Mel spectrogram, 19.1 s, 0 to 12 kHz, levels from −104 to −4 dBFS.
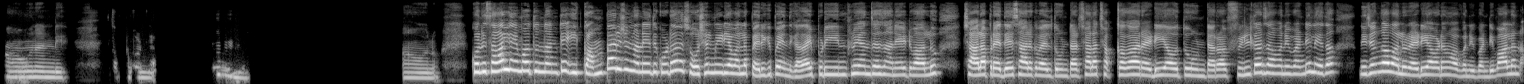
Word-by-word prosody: అవునండి. 190 Hz, -1 st, -9 dB, 0.6 s
తప్పకుండా 180 Hz, -2 st, -17 dB, 0.8 s
హ్మ్. 205 Hz, -10 st, -13 dB, 2.0 s
అవును. 170 Hz, -1 st, -12 dB, 0.5 s
కొన్నిసార్లేమవుతుందంటే 390 Hz, -1 st, +4 dB
ఈ -, -, +5 dB
కంపారిజననేది 365 Hz, -, +2 dB
కూడా 365 Hz, +4 st, +2 dB, 0.2 s
సోషల్ 315 Hz, +3 st, +1 dB
మీడియా 330 Hz, -1 st, +2 dB
వల్ల 305 Hz, +1 st, +1 dB
పెరిగిపోయింది 250 Hz, -1 st, -2 dB
గదా! 210 Hz, +3 st, 0 dB
ఇప్పుడు 275 Hz, +2 st, -6 dB
ఈ -, -, -2 dB
ఇన్‌ఫ్లుయెన్సర్స్ 295 Hz, +1 st, -1 dB
అనేటి 260 Hz, 0 st, -5 dB
వాళ్ళు 250 Hz, +4 st, +2 dB, 0.4 s
చాలా 265 Hz, -1 st, +5 dB
ప్రదేశాలకు 260 Hz, +1 st, 0 dB
వెళ్తుంటారు, 235 Hz, 0 st, -2 dB
చాలా 275 Hz, 0 st, +2 dB
చక్కగా 270 Hz, 0 st, +1 dB
రెడీ 235 Hz, 0 st, -2 dB
అవుతుంటారు. 235 Hz, -2 st, -2 dB
ఆ 230 Hz, -, -12 dB
ఫిల్టర్స్ 285 Hz, +6 st, 0 dB
అవ్వనివ్వండి, 300 Hz, +2 st, -4 dB
లేదా 335 Hz, +2 st, -1 dB, 0.4 s
నిజంగా 355 Hz, +5 st, +4 dB
వాళ్ళు 295 Hz, -3 st, -1 dB
రెడీ 255 Hz, +3 st, -1 dB
అవ్వడం 265 Hz, 0 st, -4 dB
అవ్వనివ్వండి. 210 Hz, -2 st, -7 dB
వాళ్ళను 295 Hz, +3 st, -2 dB
270 Hz, 110 wpm, -19 LUFS, 230-330 Hz, 2.0 s, ఈ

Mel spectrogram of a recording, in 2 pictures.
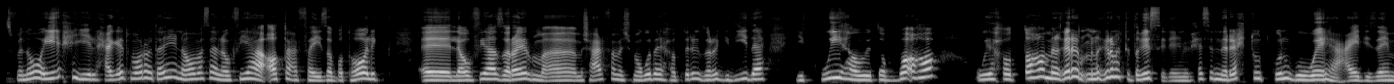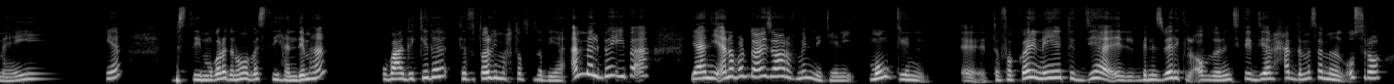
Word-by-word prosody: في 210 Hz, -, -7 dB
إن 220 Hz, -, -1 dB
هو 290 Hz, +3 st, +3 dB
يحيي 280 Hz, -2 st, 0 dB
الحاجات 225 Hz, +5 st, -2 dB
مرّه 280 Hz, +2 st, +1 dB
تانية، 280 Hz, +5 st, -1 dB
إن 285 Hz, -, -1 dB
هو 235 Hz, +2 st, +1 dB
مثلًا 270 Hz, 0 st, -2 dB
لو 205 Hz, -3 st, 0 dB
فيها 250 Hz, +3 st, +2 dB
قَطْع 240 Hz, -1 st, 0 dB
فيضبطها 195 Hz, +4 st, 0 dB
لكِ، 250 Hz, -, -6 dB, 0.3 s
آآ، 195 Hz, 0 st, +6 dB
لو 195 Hz, +1 st, +2 dB
فيها 250 Hz, +4 st, +3 dB
زراير 230 Hz, +3 st, +3 dB
ما 185 Hz, -1 st, -1 dB
مش 190 Hz, +2 st, -8 dB
عارفة 225 Hz, +4 st, -3 dB
مش 205 Hz, -1 st, -6 dB
موجودة 235 Hz, +5 st, 0 dB
يحُطّ 200 Hz, -2 st, -6 dB
لكِ 260 Hz, +1 st, -2 dB
زراير 210 Hz, +3 st, -1 dB
جديدة، 240 Hz, +5 st, -1 dB, 0.3 s
يكويها 235 Hz, +7 st, +1 dB
ويطبَّقها 215 Hz, -, +3 dB, 0.4 s
ويحُطّها 240 Hz, +8 st, +1 dB
من 280 Hz, -3 st, +5 dB
غير 300 Hz, +7 st, +5 dB
من 240 Hz, +3 st, +1 dB
غير 325 Hz, +5 st, +3 dB
ما 350 Hz, -, +2 dB
تتغسِل 245 Hz, -, -2 dB
يعني، 175 Hz, 0 st, -5 dB
بحيث 255 Hz, +9 st, -9 dB
إن 245 Hz, -4 st, 0 dB
ريحتُه 265 Hz, +5 st, -1 dB
تكون 270 Hz, 0 st, -1 dB
جواها 210 Hz, -1 st, +2 dB
عادي 180 Hz, +1 st, -3 dB
زي 190 Hz, +2 st, -1 dB
ما 185 Hz, -3 st, -3 dB
هي، 250 Hz, +8 st, -5 dB, 1.2 s
بس 205 Hz, -1 st, -3 dB
مجرّد 220 Hz, +4 st, +2 dB
إن 220 Hz, -, 0 dB
هو 265 Hz, +2 st, +3 dB
بس 245 Hz, +2 st, -3 dB
يهندِمها، 220 Hz, +7 st, +1 dB, 0.6 s
وبعد 255 Hz, +1 st, +2 dB
كده 320 Hz, +9 st, -1 dB
تفضلي 270 Hz, +3 st, +1 dB
محتفظة 255 Hz, -5 st, -6 dB
بيها، 180 Hz, -1 st, -4 dB
أمّا 475 Hz, 0 st, +3 dB
الباقي 380 Hz, +1 st, -1 dB
بقى، 390 Hz, +1 st, -2 dB, 0.5 s
يعني 280 Hz, 0 st, +4 dB
أنا 365 Hz, -, +5 dB
برضه 370 Hz, 0 st, -1 dB
عايزة 370 Hz, +1 st, +3 dB
أعرف 355 Hz, -7 st, +2 dB
منِّك 275 Hz, -, -3 dB
يعني 180 Hz, 0 st, -6 dB
ممكن 230 Hz, -, 0 dB, 0.3 s
آآ، -, -, -8 dB
تفكّري 220 Hz, -, +1 dB
إن 285 Hz, -4 st, +2 dB
هي 305 Hz, +3 st, +3 dB
تدّيها 270 Hz, -3 st, 0 dB
ال 180 Hz, -1 st, -6 dB
بالنسبة 215 Hz, +7 st, +1 dB
لِك 295 Hz, -1 st, -2 dB
الأفضل 205 Hz, -1 st, -4 dB
إن 195 Hz, -, 0 dB
أنتِ 225 Hz, +2 st, -3 dB
تديها 260 Hz, 0 st, 0 dB
لحد 265 Hz, -2 st, -4 dB
مثلًا 285 Hz, +3 st, -2 dB
من 240 Hz, -, +2 dB
الأُسرة، 290 Hz, -, -2 dB
245 Hz, 185 wpm, -22 LUFS, 205-280 Hz, 1.2 s, آآ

